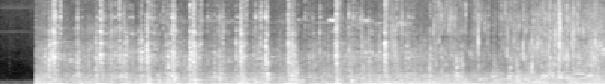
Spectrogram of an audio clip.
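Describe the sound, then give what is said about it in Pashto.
A water pump draws well water in the Khwaja Boghra area of Kabul, a steady mechanical clatter with rapid rhythmic ticking, continuous and fairly loud throughout. “د اوبو دغه بامبه چې د کابل ښار د خواجه بغرا په سیمه کې د اوبو په برخه کې د خلکو د ستونزو یوه برخه هواروي”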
